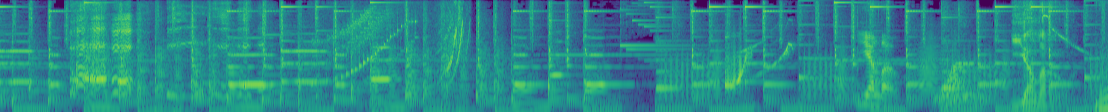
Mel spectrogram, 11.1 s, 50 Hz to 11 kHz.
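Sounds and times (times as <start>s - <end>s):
bouncy children's music: 0.0s - 11.0s
cartoon boing sound effect: 7.3s - 7.7s.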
